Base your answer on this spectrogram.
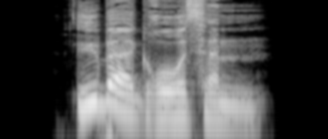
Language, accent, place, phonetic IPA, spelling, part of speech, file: German, Germany, Berlin, [ˈyːbɐɡʁoːsm̩], übergroßem, adjective, De-übergroßem.ogg
- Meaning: strong dative masculine/neuter singular of übergroß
